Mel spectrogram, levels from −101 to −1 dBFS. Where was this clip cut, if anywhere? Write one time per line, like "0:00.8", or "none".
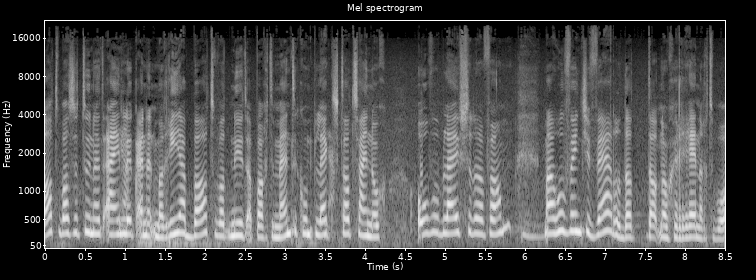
0:01.1
0:03.7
